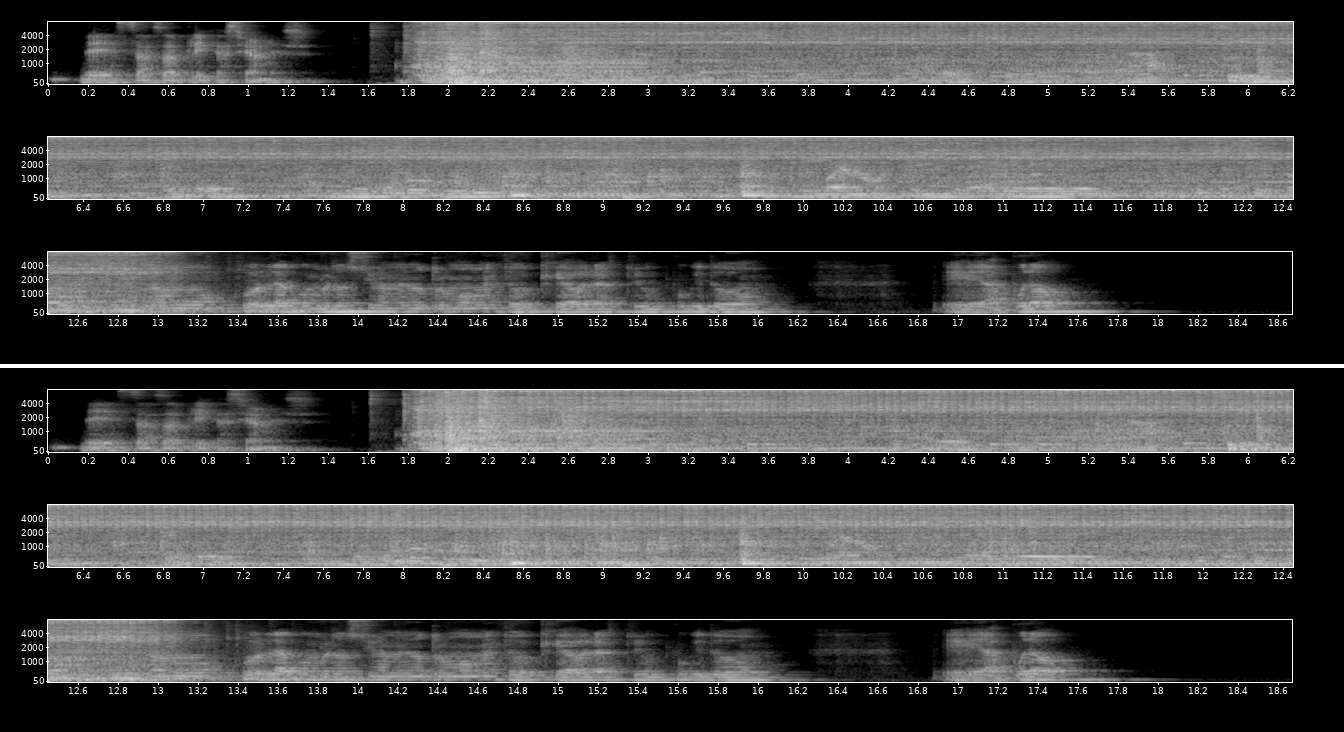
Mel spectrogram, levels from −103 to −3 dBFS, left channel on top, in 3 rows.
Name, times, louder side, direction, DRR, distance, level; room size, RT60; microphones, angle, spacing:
voice 1, 0.2-1.3 1.7-1.8 10.0-10.9, left 3 dB, 60° left, 0.4 m, -36 dB
sound 1, 1.8-13.2, right 4 dB, 60° right, 0.6 m, -26 dB
voice 2, 1.9-2.3 2.7-3.4 3.9-8.6 9.8-16.1 16.9-17.7, left 2 dB, ahead, 0.6 m, -37 dB
sound 2, 2.5-13.9, equal, 75° right, 1.0 m, -45 dB
2.7 x 2.3 x 2.9 m
head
